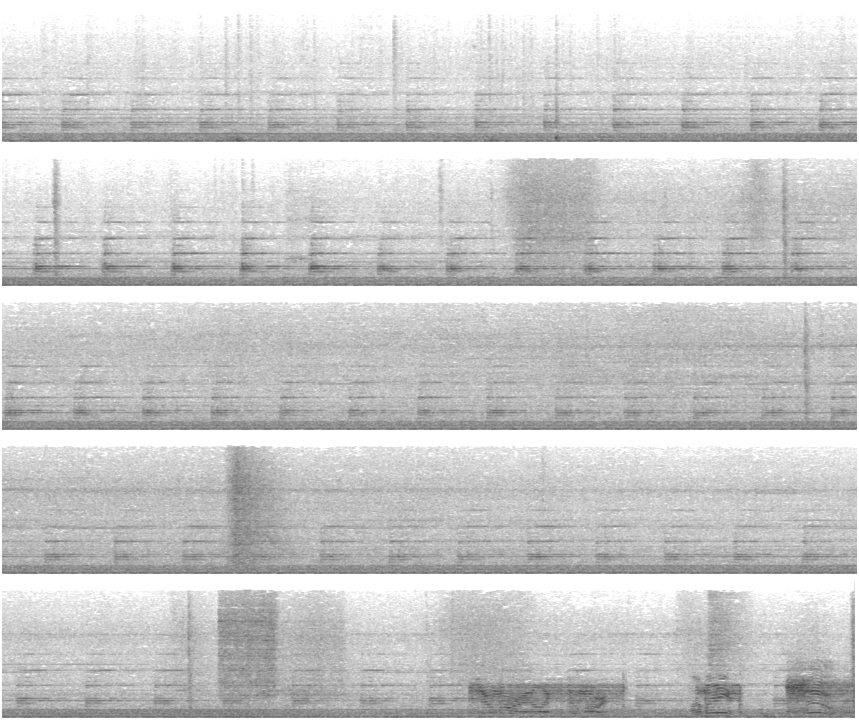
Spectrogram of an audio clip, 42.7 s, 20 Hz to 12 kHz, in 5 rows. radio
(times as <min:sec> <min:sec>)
0:38.9 0:40.5, 0:41.1 0:42.7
